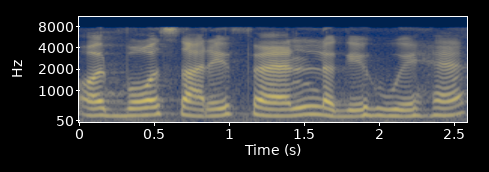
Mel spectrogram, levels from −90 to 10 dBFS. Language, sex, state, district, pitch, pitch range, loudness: Hindi, female, Punjab, Pathankot, 220 Hz, 205-235 Hz, -15 LUFS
